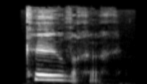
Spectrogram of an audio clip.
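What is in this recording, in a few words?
"caolachadh", Scottish Gaelic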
